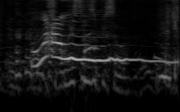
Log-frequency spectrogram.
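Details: A dog met on a train sings: one long howl that swoops upward, then holds a steady, slightly wavering pitch for about two seconds, with children and adults talking quietly underneath.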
